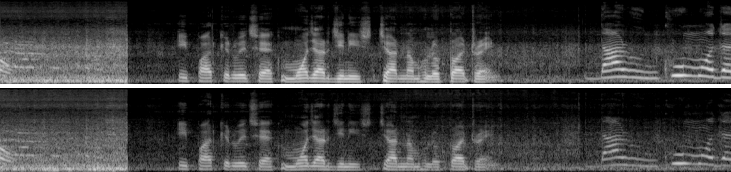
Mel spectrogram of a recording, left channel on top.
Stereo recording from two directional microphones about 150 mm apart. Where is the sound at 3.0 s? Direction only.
55° left (ahead or behind).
